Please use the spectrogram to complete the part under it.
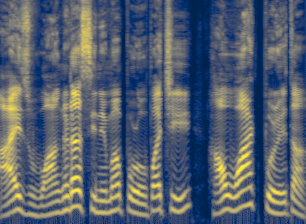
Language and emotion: Goan Konkani, happy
